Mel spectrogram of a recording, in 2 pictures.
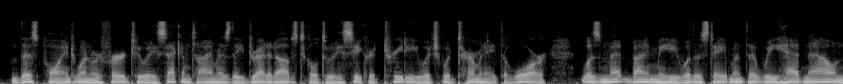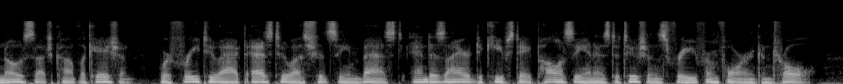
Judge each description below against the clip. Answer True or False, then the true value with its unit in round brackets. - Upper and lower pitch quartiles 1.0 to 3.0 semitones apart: True (2.6 semitones)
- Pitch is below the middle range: True (95 Hz)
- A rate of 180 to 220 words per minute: True (205 wpm)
